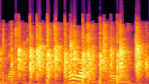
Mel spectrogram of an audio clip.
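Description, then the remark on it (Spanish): Quick, steady hand clapping closing the radio program Redoble Tambores, a run of sharp claps that goes on without a break, mixed with voices laughing and talking over it. “No, aplaudamos.”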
